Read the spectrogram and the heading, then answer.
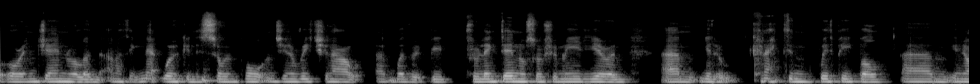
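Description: A man's voice: mid-range voice, darkish tone. A man in his thirties answering interview questions on a webinar video call, hesitant with many fillers and restarts. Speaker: guest, equality and inclusion lead at a football association. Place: home room on a video call.

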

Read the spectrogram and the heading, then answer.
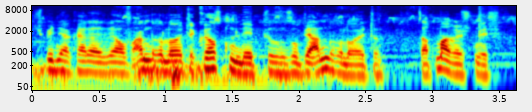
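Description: A middle-aged man on a balcony speaking haltingly, repeating words as he searches for them. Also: medium pitch. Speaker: interviewee. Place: apartment balcony outdoors. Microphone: clip-on mic.

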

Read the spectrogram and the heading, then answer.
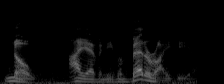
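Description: A man's voice: mid-range voice, sing-song, quick pace, gravelly, bright, forceful tone, heavily acted. A man voicing a scheming, cheerful small animal salesman with persuasive patter in a cartoon adventure game. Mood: scheming, upbeat.

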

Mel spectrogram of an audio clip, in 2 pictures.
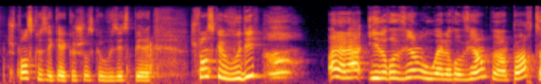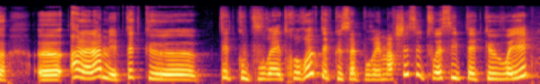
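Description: A hoarse woman with a French accent, doing a casual tarot reading to camera in a chatty, hesitant way with many fillers and restarts. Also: high-pitched, expressive, fast. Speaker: tarot card reader. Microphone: camera at the reading table.

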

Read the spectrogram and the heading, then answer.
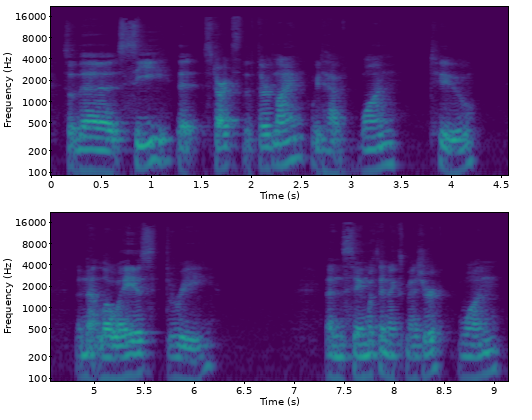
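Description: A man's voice: fairly low pitch, a little mellow. A man giving a casual, step-by-step music lesson as an instructor, counting beats and checking in as he goes. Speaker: bagpipe teacher. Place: small indoor room full of instruments. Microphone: camera a short distance in front. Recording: roomy echo from camera mic.

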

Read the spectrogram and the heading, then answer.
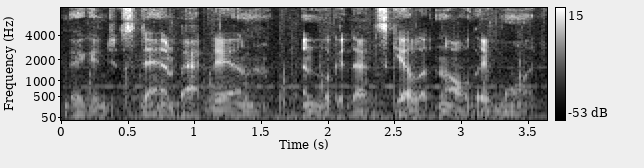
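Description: A man with a gravelly voice giving casual roleplay commentary as he plays a video game. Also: rumbling low, fairly even intonation, moderate pace, music in the background. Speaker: gamer, roleplaying host.

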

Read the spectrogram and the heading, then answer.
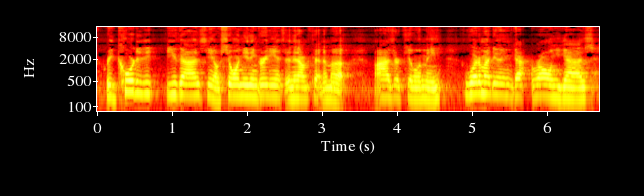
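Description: Chatty woman vlogging at home. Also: mid-range voice. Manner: chatty, rambling, addressing viewers informally. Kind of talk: casual vlog chat to viewers. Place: home kitchen, indoors. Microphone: handheld camera or phone at arm's length.

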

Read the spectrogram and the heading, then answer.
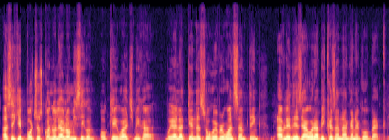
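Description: Un pastor de unos cincuenta años, nacido en Los Ángeles, con acento mexicano-estadounidense, predica con humor en un escenario, con micrófono de pie, y cuenta historias imitando diálogos y mezclando frases en inglés. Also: male voice, a little high, a little fast, a little mellow. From Los Angeles, United States. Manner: storytelling with acted dialogue, mixing English phrases. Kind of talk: humorous sermon to a children's ministry. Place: stage in a large indoor hall. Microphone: stand microphone.

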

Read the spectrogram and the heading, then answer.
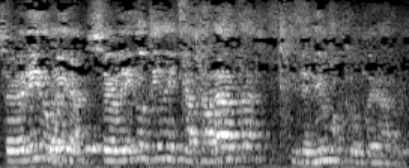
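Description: A man working in an optical shop, giving brisk, playful instructions to a customer. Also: high-pitched, a loud crowd. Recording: echoey shop, far from the mic.

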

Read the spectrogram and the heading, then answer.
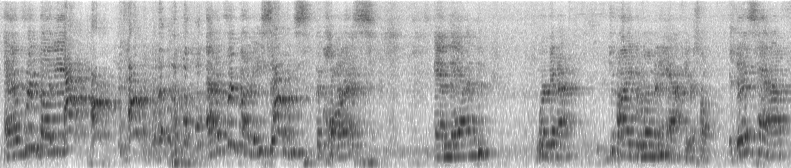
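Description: A middle-aged woman giving informal, encouraging instructions to an audience as a stage performer, speaking into a handheld microphone. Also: fairly high pitch. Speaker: talent show performer leading audience participation. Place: large church hall, indoors. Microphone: handheld microphone through PA, recorded by far camera. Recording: echoey hall, distant, noisy audience. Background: audience chatter and noise.

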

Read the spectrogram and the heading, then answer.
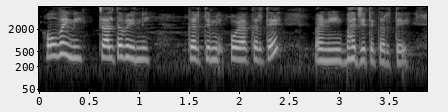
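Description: Cartoon family drama, woman acting young daughter-in-law, high pitch, anxious, deferential, colloquial. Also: fairly quick, a little mellow, no echo, dull audio, natural voice.

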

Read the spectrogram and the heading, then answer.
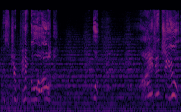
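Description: A woman's voice: very high-pitched, slow pace, loud music behind the voice. A woman playing a small, brave but frightened boy in an anime game, childlike and urgent. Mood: distraught. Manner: earnest, urgent. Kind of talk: English anime game dub acting.

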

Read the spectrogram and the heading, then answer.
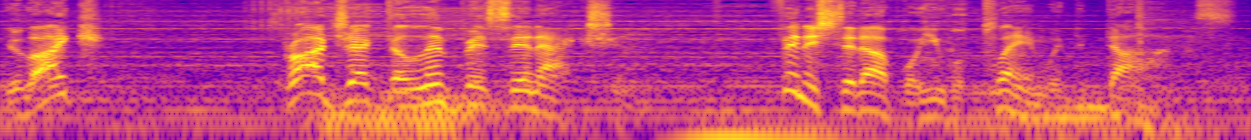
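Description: An actor playing a smug, menacing middle-aged mob boss in a video game, with a gravelly, gloating delivery. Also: male voice, on the high side, huge pitch swings, heavily acted. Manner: slow, deliberate, gloating. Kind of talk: video game villain acting. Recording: dramatic ominous music underneath.

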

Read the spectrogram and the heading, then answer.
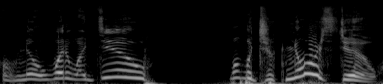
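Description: A woman voicing a panicky, naive teenage martial arts student, whiny and excitable, in an amateur anime parody dub. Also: on the high side, a little slow. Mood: panicked.

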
